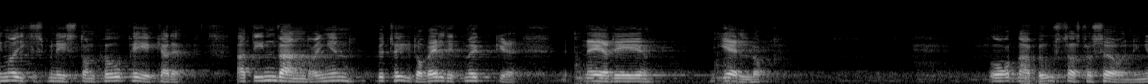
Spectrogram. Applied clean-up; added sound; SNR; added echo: neural separator model SepFormer DNS4.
